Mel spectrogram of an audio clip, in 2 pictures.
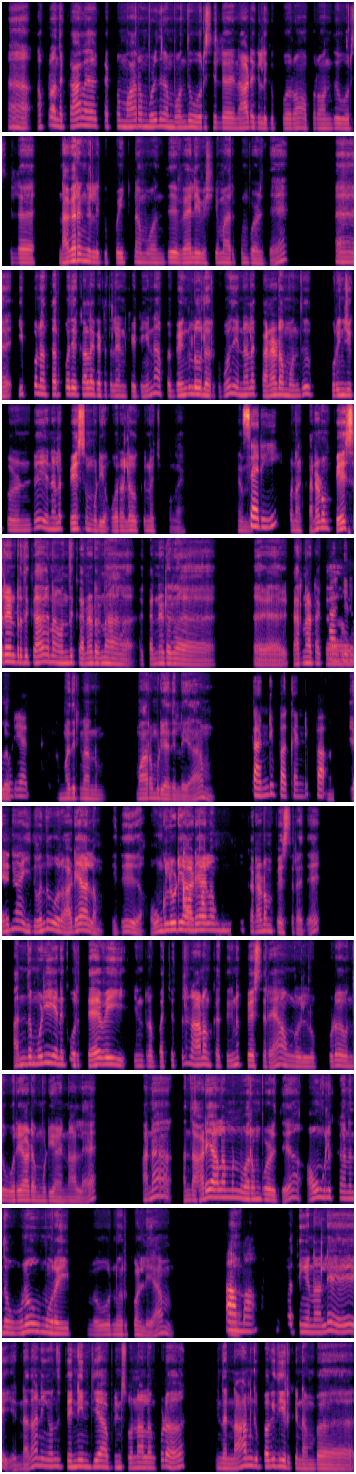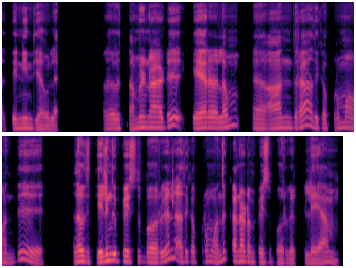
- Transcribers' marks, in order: other background noise; unintelligible speech; "அவங்கள" said as "அவங்களு"
- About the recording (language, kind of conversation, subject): Tamil, podcast, தாய்மொழி உங்கள் அடையாளத்திற்கு எவ்வளவு முக்கியமானது?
